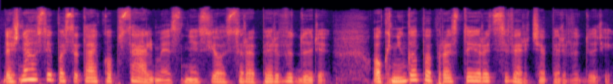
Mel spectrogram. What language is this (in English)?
Lithuanian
